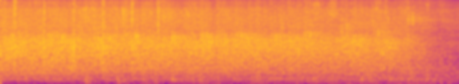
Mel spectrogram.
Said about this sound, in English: Let's have a nice warm round of applause for our judges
